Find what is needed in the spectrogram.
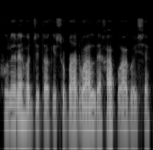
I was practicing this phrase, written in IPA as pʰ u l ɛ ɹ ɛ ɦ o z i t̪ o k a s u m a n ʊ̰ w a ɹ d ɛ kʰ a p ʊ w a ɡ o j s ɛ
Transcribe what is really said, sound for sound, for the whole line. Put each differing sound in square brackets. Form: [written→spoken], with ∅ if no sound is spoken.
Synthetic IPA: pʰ u l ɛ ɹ ɛ ɦ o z i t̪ [o→ɔ] k [a→i] s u m a n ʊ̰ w a [ɹ→l] d ɛ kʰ a p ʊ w a ɡ o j s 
